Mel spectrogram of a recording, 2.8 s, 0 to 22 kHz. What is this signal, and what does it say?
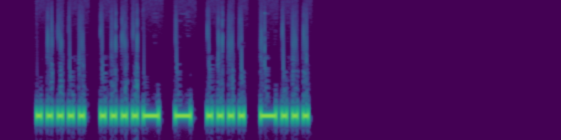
Morse code, heard as a keyed tone, about 46 wpm, 700 Hz. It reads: 54THB
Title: Five Challenging Letter-Number Combinations 45wpm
